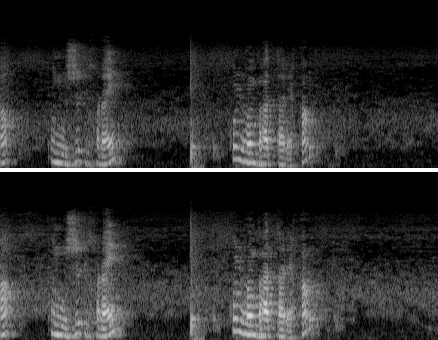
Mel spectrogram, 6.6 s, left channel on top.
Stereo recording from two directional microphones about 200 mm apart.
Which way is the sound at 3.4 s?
10° right (ahead or behind).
